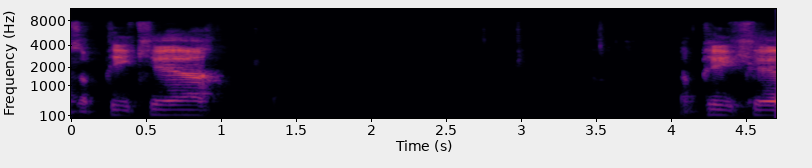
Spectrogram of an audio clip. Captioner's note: pause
